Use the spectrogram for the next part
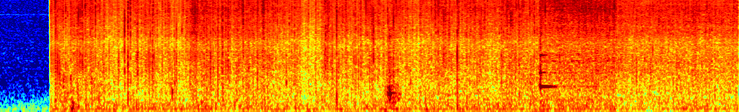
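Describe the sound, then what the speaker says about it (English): Campfire crackling outdoors in the rain, a steady dense hiss of burning with scattered sharp pops and snaps, close and continuous after a brief silence at the start. "Now I'm ready to do me up a campfire."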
